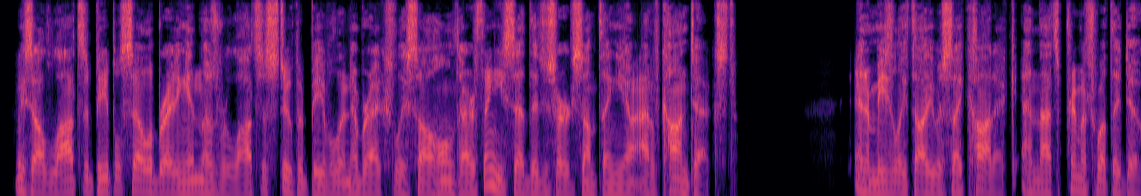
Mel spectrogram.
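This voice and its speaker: In an American accent, a man speaks very fast at medium pitch on a very clean recording with a silent background. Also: dry, close sound with no echo. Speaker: podcast host. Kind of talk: casual commentary monologue. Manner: lots of filler words.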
